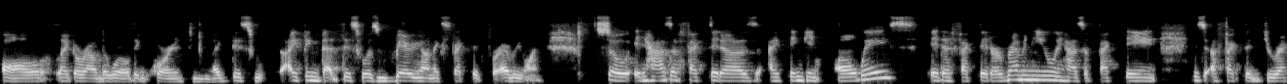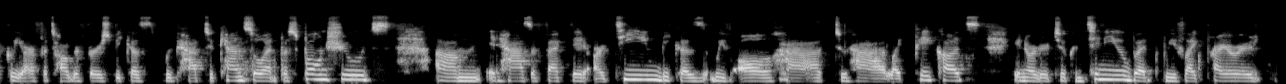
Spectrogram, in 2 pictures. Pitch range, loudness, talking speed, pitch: 155-185 Hz, -13 LUFS, 165 wpm, 165 Hz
